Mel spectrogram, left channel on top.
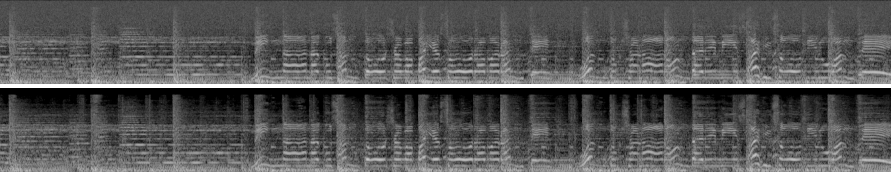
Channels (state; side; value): noise; left; hiss, 7 dB below the sound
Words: ನಿನ್ನ ನಗು ಸಂತೋಷವ ಬಯಸೋರವರಂತೆ, ಒಂದು ಕ್ಷಣ ನೊಂದರೆ ನೀ ಸಹಿಸೋದಿರುವಂತೆ.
